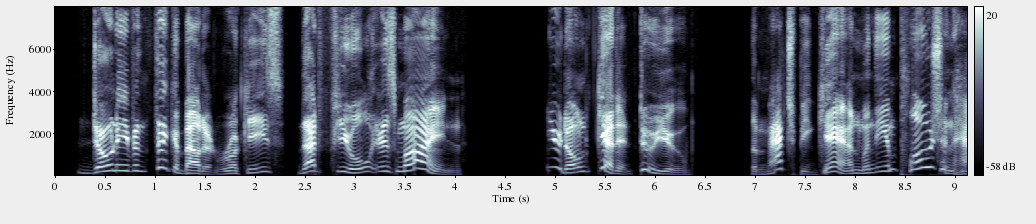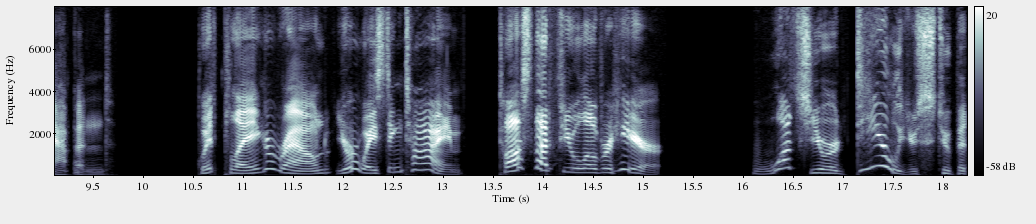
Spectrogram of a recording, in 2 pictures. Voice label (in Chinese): 外籍美式男声角色南美部落勇士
